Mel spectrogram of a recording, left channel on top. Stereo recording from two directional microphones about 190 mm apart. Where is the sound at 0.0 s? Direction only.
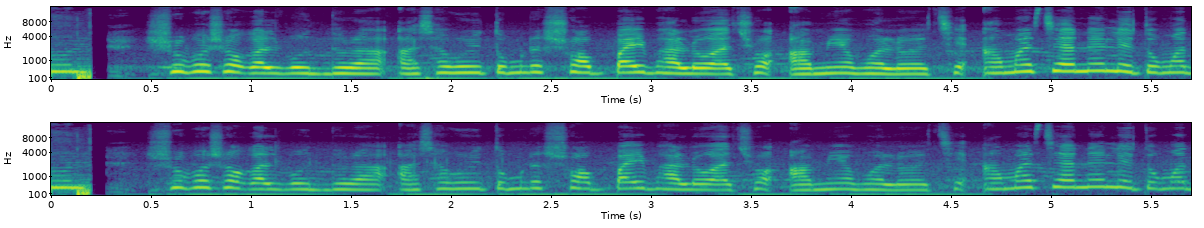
Centre (ahead or behind).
